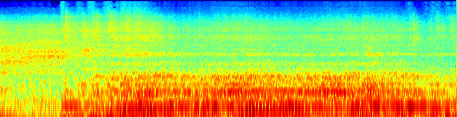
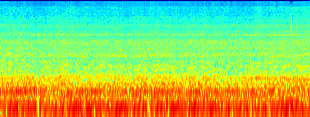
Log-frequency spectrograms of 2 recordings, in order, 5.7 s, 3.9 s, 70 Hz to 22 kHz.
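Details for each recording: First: Ford 5.0 small-block V8 Foxbody Mustang, rebuilt Kenne Bell 2.1L supercharger, 42 lb injectors, bigger MAF, first start, throttle nursed: catches, runs lumpy and uneven, pulsing with throttle; cylinders 2 and 4 cold, possibly missing on two. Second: Foxbody Ford 5.0 Mustang with Kenne Bell 2.1L supercharger, third start after fixing a couple of botched plug wires: steady deep rumble with even pulses, blower spinning without clanging or banging, a slight squeal heard; normal idle.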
